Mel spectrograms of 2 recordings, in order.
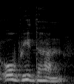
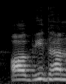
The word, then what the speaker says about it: অভিধান: আমি এখানে লিখেছি অভিধান আমরা কিন্তু বলি অভিধান অভিধান বলি না অ এর মত উচ্চারণ করি না অনেকটা ও এর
